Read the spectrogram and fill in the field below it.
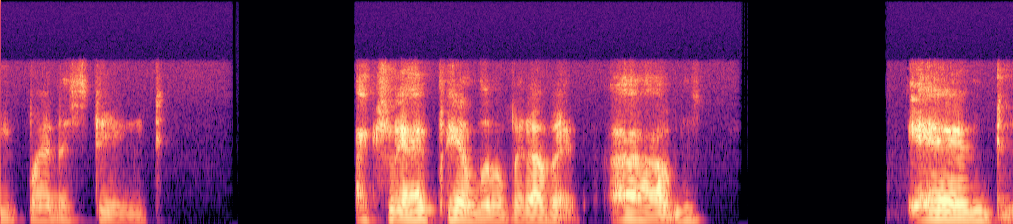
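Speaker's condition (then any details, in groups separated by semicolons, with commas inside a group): Cerebral palsy; hamstring releases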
